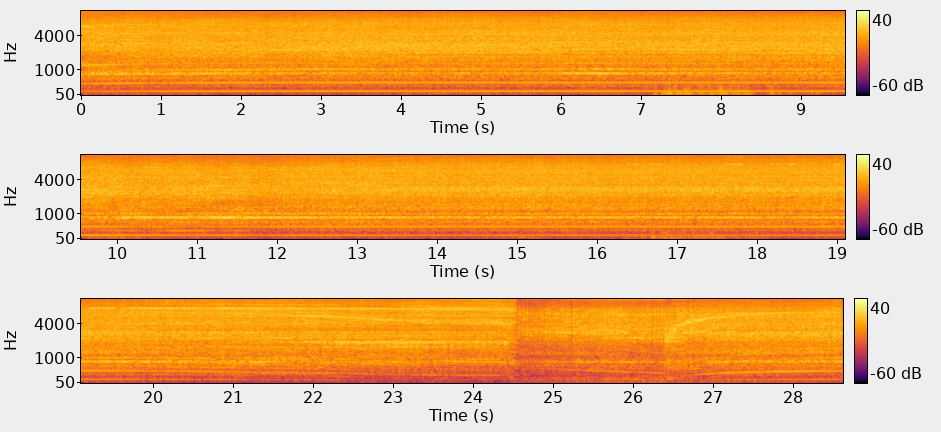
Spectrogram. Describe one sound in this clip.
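An angle grinder grinds against metal with a harsh, rasping hiss.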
